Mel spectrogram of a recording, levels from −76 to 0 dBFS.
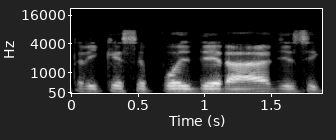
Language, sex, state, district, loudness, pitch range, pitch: Maithili, male, Bihar, Araria, -15 LUFS, 120-125 Hz, 125 Hz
